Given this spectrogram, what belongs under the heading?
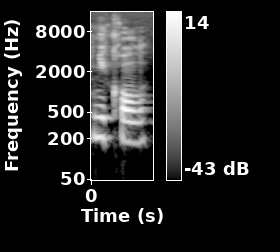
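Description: The name is said with an American pronunciation. "вони кажуть Нікол"

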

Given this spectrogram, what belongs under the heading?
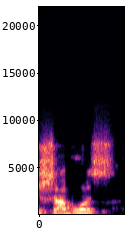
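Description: The word ends with an s sound. The speaker calls it wrong. "We're not going to say Shabbos"

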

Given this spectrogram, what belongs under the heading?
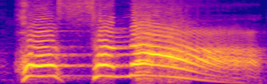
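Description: It is shouted with wild excitement.

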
